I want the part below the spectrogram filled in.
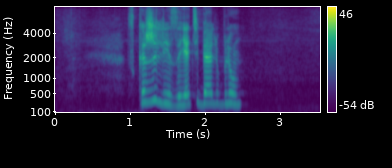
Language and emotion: Russian, positive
